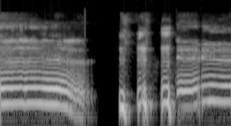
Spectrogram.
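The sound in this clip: A man's voice imitates a groan. A long, sustained moan drops in pitch and fades, then three short voiced bursts follow before another drawn-out moan.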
